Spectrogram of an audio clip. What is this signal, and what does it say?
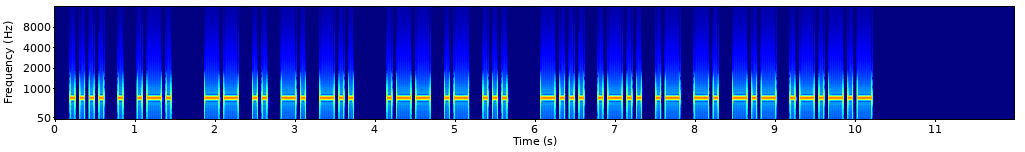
Morse code, heard as a keyed tone, about 20 wpm, 700 Hz. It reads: HER MIND WAS BLANK.
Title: Sentences from Top 1500 Words 20wpm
